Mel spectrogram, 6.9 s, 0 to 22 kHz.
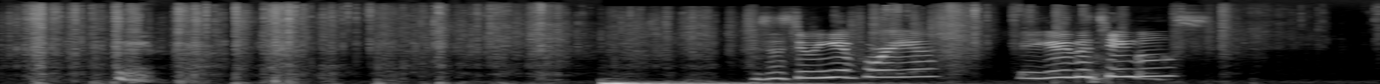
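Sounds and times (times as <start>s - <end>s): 
paper crinkling: 0.0s - 6.9s
dull low thump: 3.0s - 4.4s
speech: 3.8s - 6.0s.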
